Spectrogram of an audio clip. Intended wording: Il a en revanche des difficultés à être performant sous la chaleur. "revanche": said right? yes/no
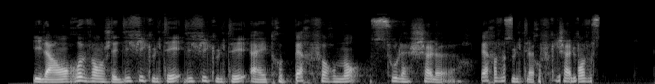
yes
